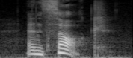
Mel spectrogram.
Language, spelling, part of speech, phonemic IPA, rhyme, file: Swedish, sak, noun, /sɑːk/, -ɑːk, Sv-sak.ogg
- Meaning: 1. a thing (concrete or abstract – also of events, like in English) 2. a thing, a matter, a business (at hand (to be dealt with)) 3. a legal dispute, a matter 4. thing (salient fact)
